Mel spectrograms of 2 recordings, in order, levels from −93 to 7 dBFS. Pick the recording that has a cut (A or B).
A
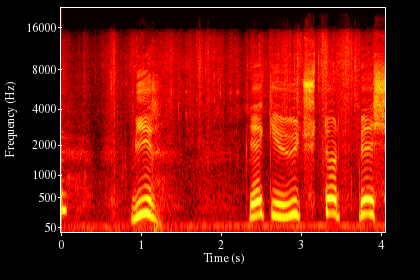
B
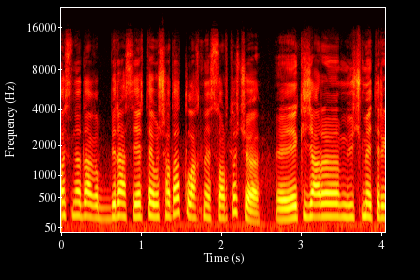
B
